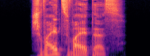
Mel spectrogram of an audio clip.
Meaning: strong/mixed nominative/accusative neuter singular of schweizweit
- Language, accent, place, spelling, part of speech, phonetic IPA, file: German, Germany, Berlin, schweizweites, adjective, [ˈʃvaɪ̯t͡svaɪ̯təs], De-schweizweites.ogg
